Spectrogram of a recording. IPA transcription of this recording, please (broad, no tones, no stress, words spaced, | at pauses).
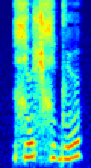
ɕɘʃɕiɡlʲɘ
